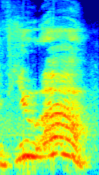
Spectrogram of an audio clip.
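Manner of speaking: high, cut off by a squeal; squealing while being tickled. Retold or imitated. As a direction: break into a yelp mid-word.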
